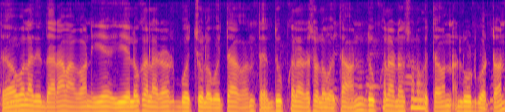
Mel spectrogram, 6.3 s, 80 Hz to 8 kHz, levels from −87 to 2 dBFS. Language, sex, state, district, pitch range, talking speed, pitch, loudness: Chakma, male, Tripura, Unakoti, 115-130 Hz, 190 wpm, 120 Hz, -14 LUFS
